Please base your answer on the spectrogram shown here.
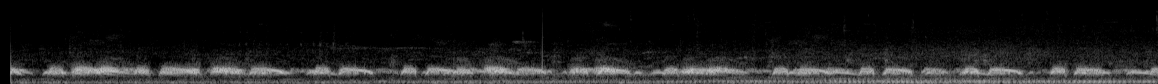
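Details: Spotted dove of Thai stock, recorded 11 August 2018, cooing almost without pause: a long run of low, soft hooting notes with short gaps, over a faint low hum.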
